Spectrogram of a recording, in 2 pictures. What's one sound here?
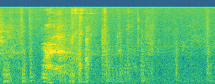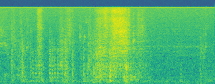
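An inflatable vinyl toy rustles and squeaks as a man handles it.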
